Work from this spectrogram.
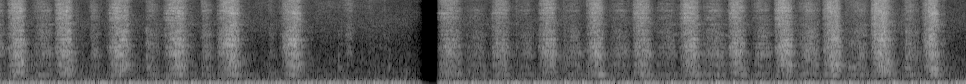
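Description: A wood rasp shapes a cabriole leg in steady, rhythmic back-and-forth strokes, a coarse scraping rasp repeated about twice a second, close up, with a brief pause midway and no speech.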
